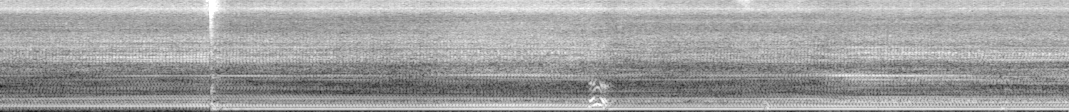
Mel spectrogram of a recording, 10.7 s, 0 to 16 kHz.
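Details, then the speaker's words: Transformer in a Fortus 400mc 3D printer setup, just after switch-on at the circuit breaker: a steady low electrical hum at one even pitch with slight vibration; normal. "yep okay so the Transformer is humming and that's okay that's good"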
